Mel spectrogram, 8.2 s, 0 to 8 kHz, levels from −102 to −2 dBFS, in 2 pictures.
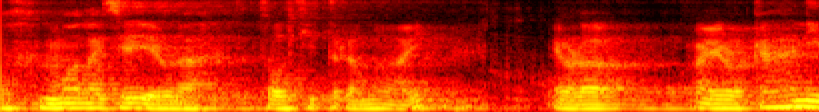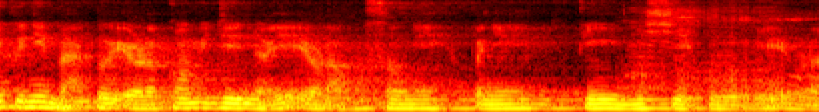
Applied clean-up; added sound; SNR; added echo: neural separator model SepFormer DNS4.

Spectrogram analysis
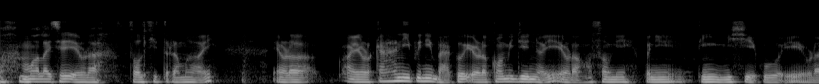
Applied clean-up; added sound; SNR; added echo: none; none; none; none.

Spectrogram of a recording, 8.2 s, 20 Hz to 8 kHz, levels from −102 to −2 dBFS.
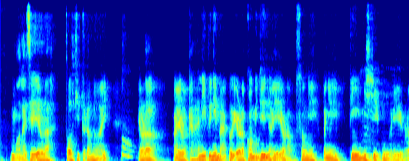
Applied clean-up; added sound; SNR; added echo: neural mask model DeepFilterNet 3.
